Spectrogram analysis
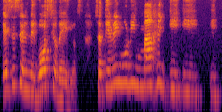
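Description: A woman with a notably high voice speaks on a talk show panel, giving casual advice. She is middle-aged and talks firmly and emphatically, circling back to drive her points home. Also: animated, normal speed. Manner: firm, emphatic, repeats points for stress.

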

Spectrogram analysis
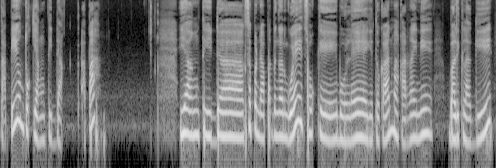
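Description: A woman's voice: medium pitch, a little slow, pauses often, darkish tone, no room sound. A woman, talking casually to her viewers, reasoning aloud and dropping frequent filler tags. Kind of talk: casual monologue on life choices.

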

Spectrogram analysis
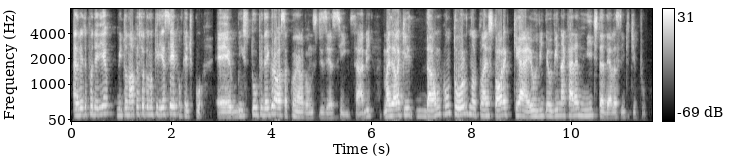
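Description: A man, a lively interview guest in casual conversation. His voice sits a little high for a man. He acts out the people in his stories and often restarts mid-sentence. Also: brisk, few pauses. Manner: lively, animated, plays out the dialogue he retells; many fillers and restarts.

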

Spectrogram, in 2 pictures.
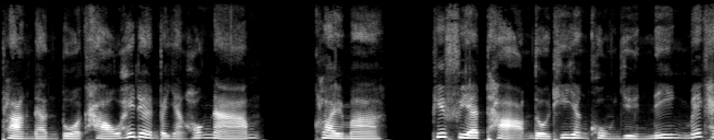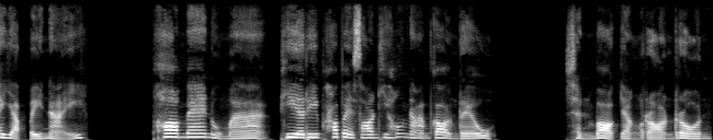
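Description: A woman reading a first-person novel aloud with steady, expressive storytelling. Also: medium pitch, no room sound. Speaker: novel reader.

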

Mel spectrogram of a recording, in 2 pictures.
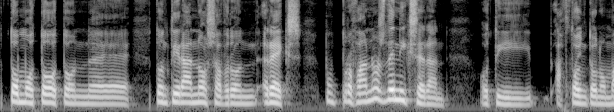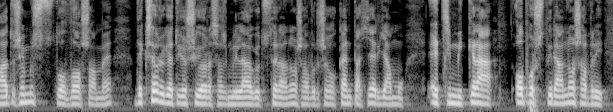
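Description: A man's voice: on the high side, darkish tone, no echo. A man hosting a solo comedic podcast, rambling playfully from one bit to the next and slipping into silly voices, alone in a studio. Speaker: podcast host.

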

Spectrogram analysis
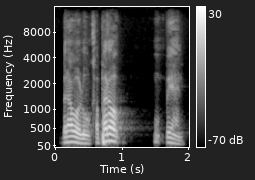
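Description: A male preacher giving a lively sermon to young people, theatrical and building to loud exclamations. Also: medium pitch, normal speed.

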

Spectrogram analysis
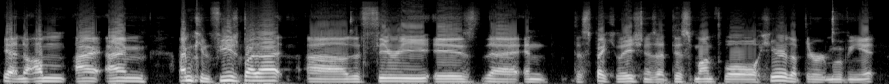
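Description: A man's voice: mid-range voice, steady tone, measured pace, clean tone, no echo, low-quality recording. A man hosting a casual gaming podcast, talking in an opinionated, emphatic way. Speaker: podcast host.

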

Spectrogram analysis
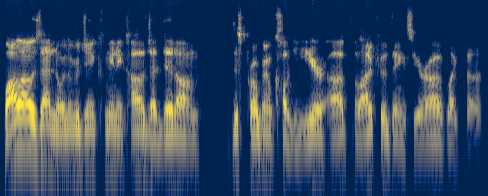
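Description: A man's voice: lowish voice, quick pace, dry recording. Young man with a dull, dry lo-fi sound. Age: young adult. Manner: relaxed, lots of "like" and "um". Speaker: podcast guest. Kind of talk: casual podcast chat.

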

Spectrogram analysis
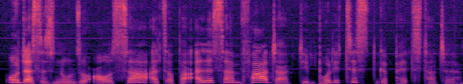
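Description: A woman narrating a first-person audiobook in a calm storytelling manner. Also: mid-range voice, a little fast, no echo. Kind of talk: scripted narration.

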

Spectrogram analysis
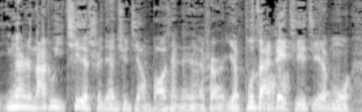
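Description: A man hosting a casual car podcast, relaxed and repeating words as he talks. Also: mid-range voice, rapid-fire. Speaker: podcast host. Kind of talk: casual chat.

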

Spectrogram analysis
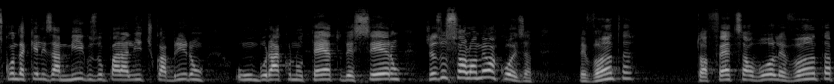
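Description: Male pastor, high voice, animated storytelling preacher who acts out characters. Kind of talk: sermon.

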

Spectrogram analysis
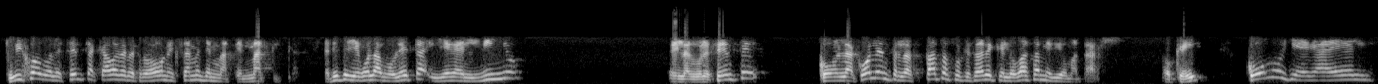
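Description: A man calls into a radio show as a guest speaker on communication, his voice sitting high with big pitch swings and a slightly fast pace. He explains things emphatically, addressing the listener with frequent tag questions. The telephone line sounds tinny and dry, with no echo.

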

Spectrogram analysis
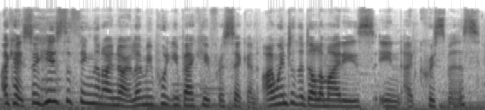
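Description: A woman's voice: on the high side, lively intonation, quick pace, music in the background. Chatty woman podcast host. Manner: chatty, enthusiastic, talks over guest. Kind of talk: casual podcast interview.

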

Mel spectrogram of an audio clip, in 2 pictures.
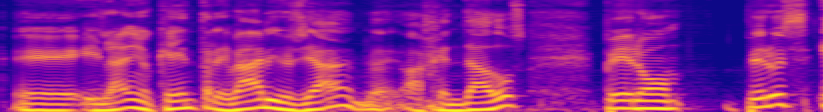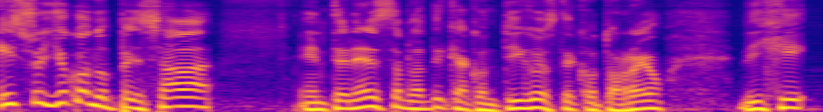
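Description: Joking podcast host. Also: male voice, a little high, expressive, fairly quick, dry recording. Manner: joking, prompting, playful teasing. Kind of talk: casual interview chat.

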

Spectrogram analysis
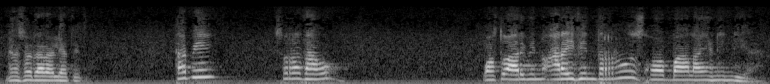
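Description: A man preaching a sermon to his congregation, swinging between loud exclamations and quiet asides. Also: high voice, expressive, normal speed, pauses often, rough recording. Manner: addresses the congregation as "saudara". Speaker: pastor. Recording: faint background noise and hum.

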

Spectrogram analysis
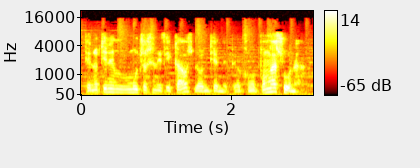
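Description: A man's voice: medium pitch, fast talker, lo-fi sound, faint music behind. Chatty Spanish man telling travel stories. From Spain. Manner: lively storyteller, swears casually. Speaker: motorcycle traveler guest. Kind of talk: casual chat.

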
